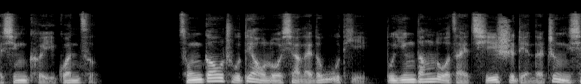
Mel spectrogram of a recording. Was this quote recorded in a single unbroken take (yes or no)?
no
